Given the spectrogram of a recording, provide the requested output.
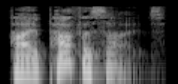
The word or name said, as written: hypothesize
